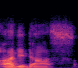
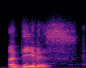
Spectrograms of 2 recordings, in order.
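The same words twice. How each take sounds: First: It is said the European way. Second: It is said the American way.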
